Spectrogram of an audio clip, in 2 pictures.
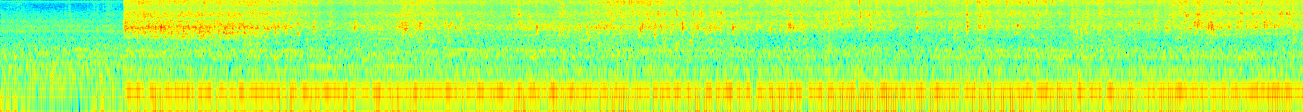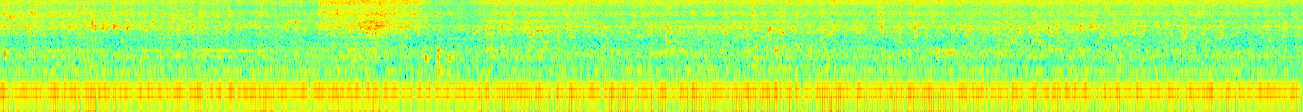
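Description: Water from a handheld spray hose at a backwash sink running steadily over a person's head and splashing into the basin, starting about half a second in, with a steady low hum underneath.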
